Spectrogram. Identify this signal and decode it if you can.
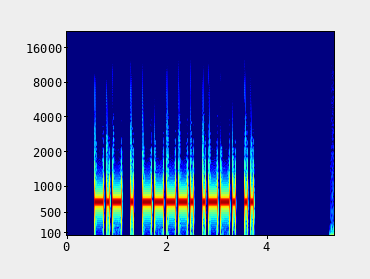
Morse code, heard as a keyed tone, about 24 wpm, 700 Hz. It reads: KE9PI
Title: Speed Racing - USA 2x2 Call Signs 20wpm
